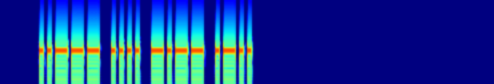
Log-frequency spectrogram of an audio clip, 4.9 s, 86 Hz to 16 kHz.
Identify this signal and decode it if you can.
Morse code, heard as a keyed tone, about 29 wpm, 700 Hz. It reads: 2HYL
